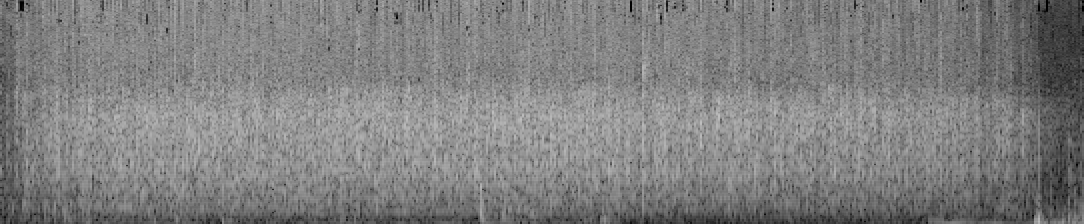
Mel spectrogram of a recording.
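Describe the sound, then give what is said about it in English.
A sustained round of applause from a large audience after a speech, dense and steady clapping filling the space for about ten seconds before tapering off, with no speech over it. “And that round of applause is even without the Red Sox having had a good season.”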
